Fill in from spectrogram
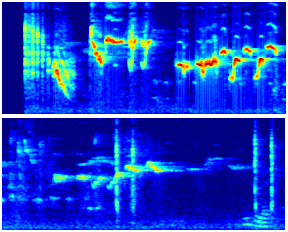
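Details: White-rumped shama, a white form said to be very rare and found only in the mountains of East Kalimantan, Borneo, singing a varied phrase: a harsh opening note, then loud rapid whistled and slurred notes, softening into thin trailing whistles.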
